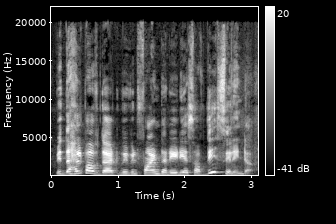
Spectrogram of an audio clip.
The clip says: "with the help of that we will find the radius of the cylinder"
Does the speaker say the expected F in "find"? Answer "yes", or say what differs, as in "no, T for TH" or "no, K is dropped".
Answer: yes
